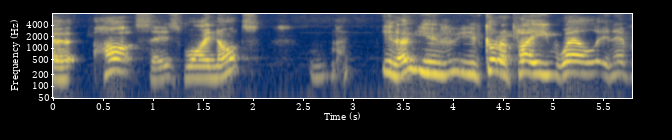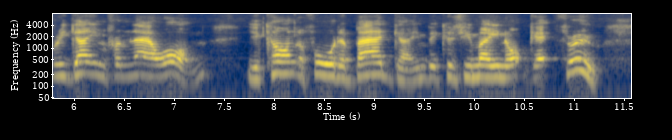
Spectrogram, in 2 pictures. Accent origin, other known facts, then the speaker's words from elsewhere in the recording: England, United Kingdom; But listen, for the Australians, as an Englishman, I'm having a little bit of a belly laugh.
